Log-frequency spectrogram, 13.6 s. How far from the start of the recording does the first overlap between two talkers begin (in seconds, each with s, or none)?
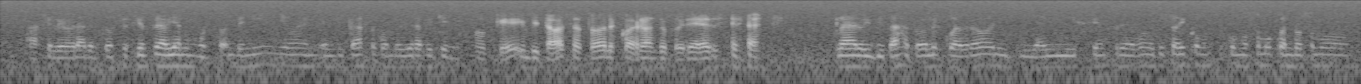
none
